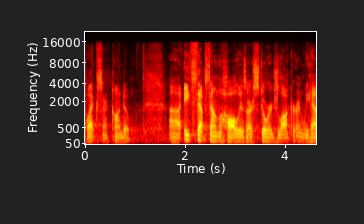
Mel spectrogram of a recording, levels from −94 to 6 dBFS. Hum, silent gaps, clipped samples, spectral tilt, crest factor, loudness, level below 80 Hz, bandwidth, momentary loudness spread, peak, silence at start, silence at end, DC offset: none; none; under 0.1%; -4 dB/octave; 20 dB; -24 LUFS; -70 dBFS; 16 kHz; 16 LU; -4 dBFS; 0 s; 0 s; under 0.1%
